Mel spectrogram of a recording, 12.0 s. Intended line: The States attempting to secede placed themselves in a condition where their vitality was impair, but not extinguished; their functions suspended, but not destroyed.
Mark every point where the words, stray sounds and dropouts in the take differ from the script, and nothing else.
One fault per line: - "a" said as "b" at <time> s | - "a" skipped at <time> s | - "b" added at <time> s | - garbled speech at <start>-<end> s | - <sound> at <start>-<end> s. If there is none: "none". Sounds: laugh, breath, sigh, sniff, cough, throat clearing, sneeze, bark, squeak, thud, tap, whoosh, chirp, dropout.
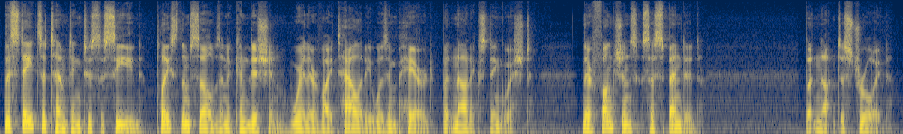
- "impair" said as "impaired" at 5.2 s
